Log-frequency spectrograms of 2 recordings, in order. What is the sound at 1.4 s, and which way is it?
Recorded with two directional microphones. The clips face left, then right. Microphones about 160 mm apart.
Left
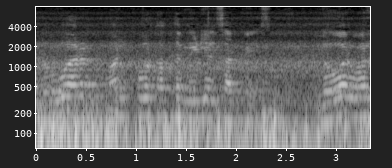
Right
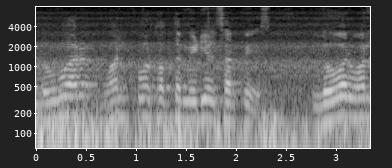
Speech, 85° right.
